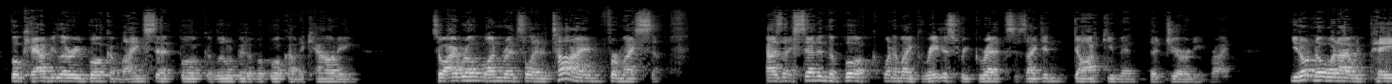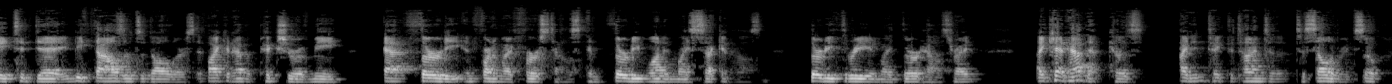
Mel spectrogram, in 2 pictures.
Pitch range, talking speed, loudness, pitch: 130-150 Hz, 210 wpm, -20 LUFS, 140 Hz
